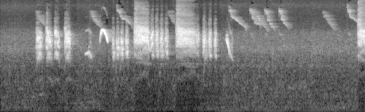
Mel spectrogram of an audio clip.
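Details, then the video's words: Long-tailed shrike singing a lure song with mimicked fighting-sparrow and lovebird material: bursts of harsh, rapid chattering notes broken by short sharp downslurred chirps and brief pauses. "Cendet materi greja tarung & love bird || PANCINGAN CENDET"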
